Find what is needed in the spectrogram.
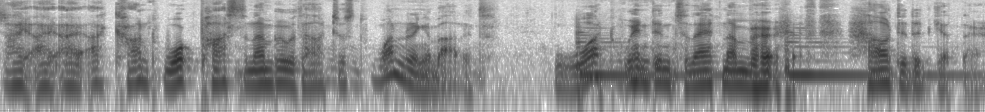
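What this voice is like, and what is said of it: South African accent. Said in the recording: “What kind of accent was that? ... South African, yes.”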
